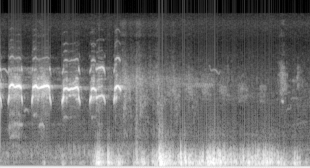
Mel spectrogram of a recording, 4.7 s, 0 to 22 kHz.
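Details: Osprey at the Charlo nest, 27 April 2024, as the banded female receives a whole whitefish. Five shrill whistled calls open the recording, then give way to loud low rumbling and rustling noise.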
